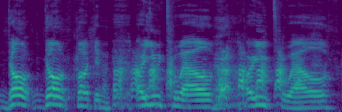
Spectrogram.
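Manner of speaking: loud, slow, incredulous yell; loud mock-indignant are you twelve; mock outrage. Real, not acted. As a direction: bellow it at him in disbelief. Mocking friend's joke loudly.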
